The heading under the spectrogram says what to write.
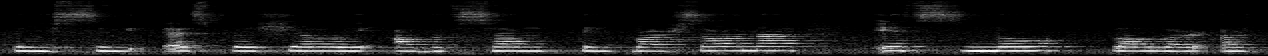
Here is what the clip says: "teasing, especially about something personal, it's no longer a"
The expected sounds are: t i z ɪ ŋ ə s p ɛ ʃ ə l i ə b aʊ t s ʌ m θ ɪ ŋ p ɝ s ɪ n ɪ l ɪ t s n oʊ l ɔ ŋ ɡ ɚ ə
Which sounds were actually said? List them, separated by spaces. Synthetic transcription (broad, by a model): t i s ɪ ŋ ə s p ɛ ʃ ə l i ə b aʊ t s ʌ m t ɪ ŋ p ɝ s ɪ n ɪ ɪ t s n oʊ l ɔ ŋ ɡ ɚ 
